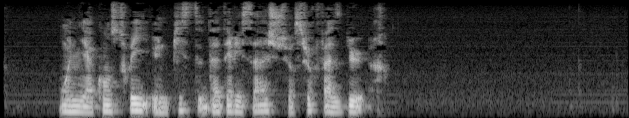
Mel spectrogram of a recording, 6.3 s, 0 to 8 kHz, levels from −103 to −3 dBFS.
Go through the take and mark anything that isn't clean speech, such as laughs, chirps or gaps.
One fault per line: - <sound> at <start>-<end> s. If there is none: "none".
none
